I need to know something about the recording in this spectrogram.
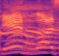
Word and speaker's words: Dan Locke: It doesn't rhyme with schmuck. It's Dan Locke.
